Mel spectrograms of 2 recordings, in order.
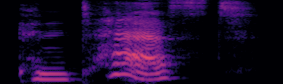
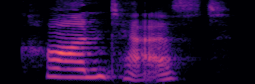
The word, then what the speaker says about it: contest: category of heteronym words so again two syllable words if it's a noun we stress the first syllable if it's a verb we stress the second second syllable okay that's a very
